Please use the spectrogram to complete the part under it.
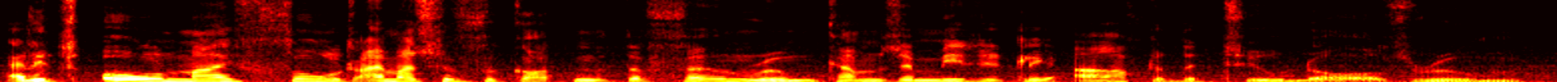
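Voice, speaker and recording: An actor playing a fussy, theatrical narrator in a video game, vain, easily crushed, wordy and pompous. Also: male voice, fairly high pitch, very animated, normal speed, a little hiss or hum. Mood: flustered, despairing.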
